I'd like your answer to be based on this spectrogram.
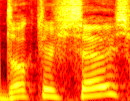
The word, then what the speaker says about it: Seuss: Ja, het is Dr. Seuss, spreek je dat zo uit? – Ja, ja ik denk het wel.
